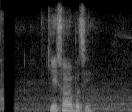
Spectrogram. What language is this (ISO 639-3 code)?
nep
